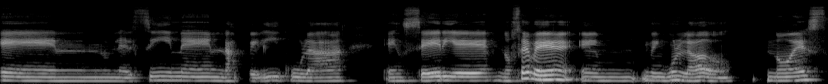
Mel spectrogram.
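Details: Adult woman speaking Spanish, stuttering since childhood; she says it shows less when recording alone and is stronger in Spanish than in English; stuttering.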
